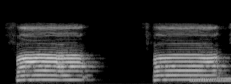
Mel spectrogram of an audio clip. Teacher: উপরের দুই দাঁতের আগা লাগিয়ে হালকা বাতাস বের করে এক আলিফ টানে উচ্চারণ করতে হবে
